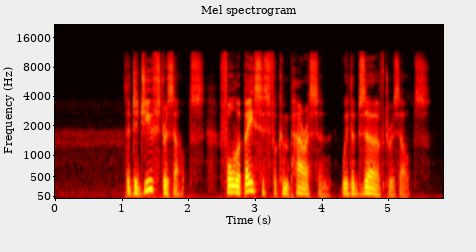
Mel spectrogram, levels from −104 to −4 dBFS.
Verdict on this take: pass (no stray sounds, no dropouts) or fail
pass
